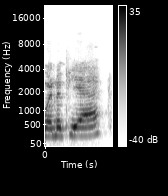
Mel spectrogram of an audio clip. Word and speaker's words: Quinnipiac: I'm going to mispronounce this university, so I'm going to have you go ahead and tell me. Quinnipiac, Okay, Quinnipiac, okay, that one's or going to you could be.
